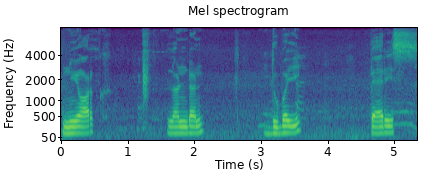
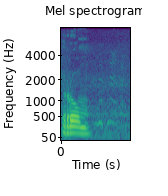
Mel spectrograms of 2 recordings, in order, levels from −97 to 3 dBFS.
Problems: constant background noise, continuous background conversations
